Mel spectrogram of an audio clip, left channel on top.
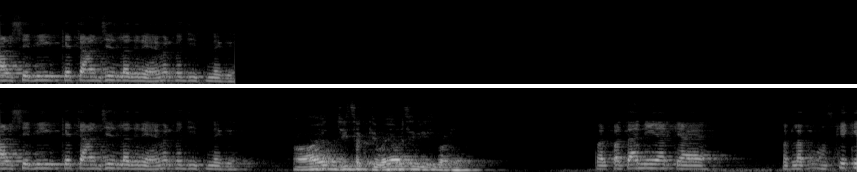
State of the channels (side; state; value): left; drops out; at 2.4 s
